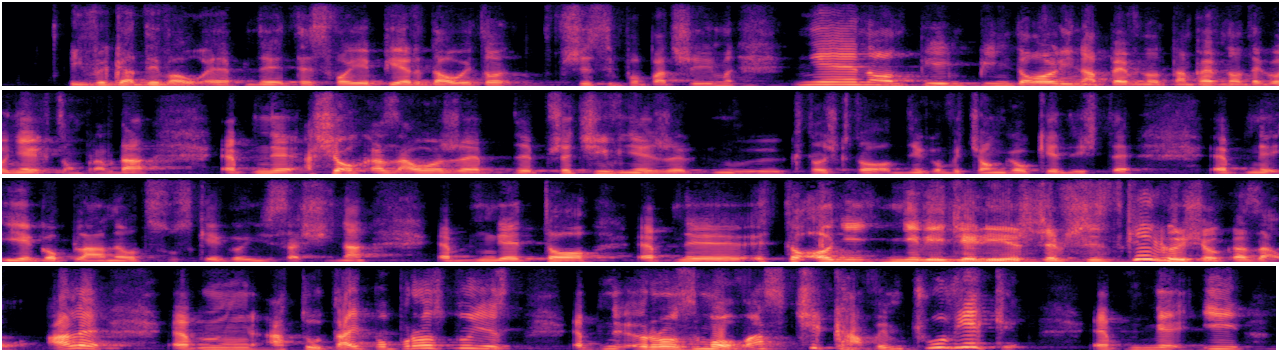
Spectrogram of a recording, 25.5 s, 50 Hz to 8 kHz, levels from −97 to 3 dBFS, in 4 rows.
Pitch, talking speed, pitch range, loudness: 140 Hz, 140 wpm, 125-180 Hz, -23 LUFS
